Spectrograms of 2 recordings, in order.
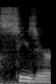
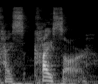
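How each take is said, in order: First: The word begins with a soft S sound. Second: The word begins with a hard K sound. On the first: The speaker calls it wrong. "it's not Caesar if you're talking about Latin" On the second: The speaker calls it right. "It's like a K"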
